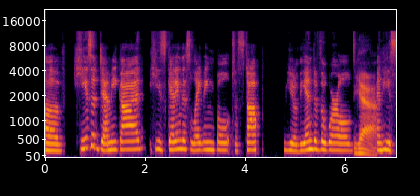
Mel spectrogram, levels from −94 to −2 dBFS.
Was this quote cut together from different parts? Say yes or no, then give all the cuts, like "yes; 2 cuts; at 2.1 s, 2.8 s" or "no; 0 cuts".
yes; 1 cut; at 2.0 s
